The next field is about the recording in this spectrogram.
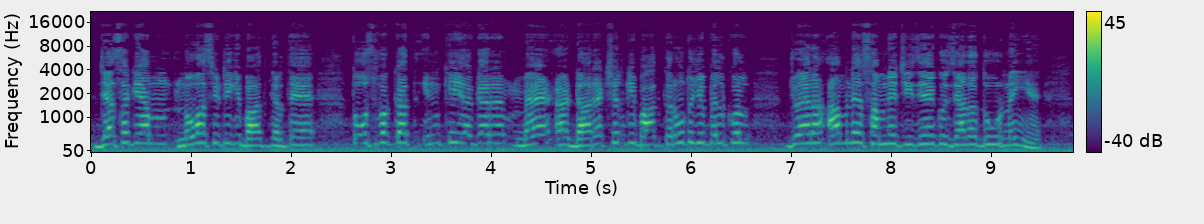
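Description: The speech moves at a moderate pace with few pauses and ordinary pitch variation. Clear background noise can be heard. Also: man, extremely high pitch for a man.

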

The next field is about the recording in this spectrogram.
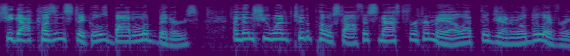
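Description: Someone is reading aloud in a natural voice, with intonation that stays lively.

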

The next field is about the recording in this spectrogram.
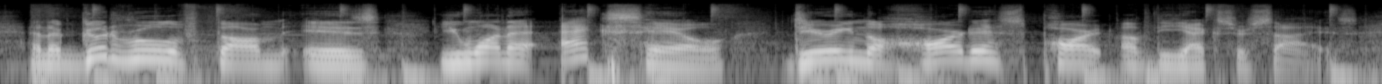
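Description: Faint background music is playing. A man talks at an average speed. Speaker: fitness coach. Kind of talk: tutorial. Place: gym. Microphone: headset.

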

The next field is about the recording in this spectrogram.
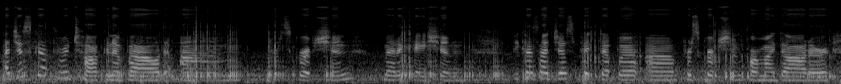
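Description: A woman over loud background noise. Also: dry sound with no echo. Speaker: vlogger. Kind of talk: casual vlog chat. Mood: cheerful, laughing. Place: car. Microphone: phone near.

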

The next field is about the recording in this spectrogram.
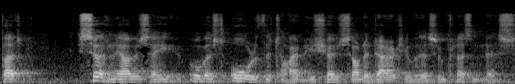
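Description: With a Derbyshire accent, a man speaks at a fairly quick pace and medium pitch. His intonation is fairly even, and background noise is noticeable. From Chesterfield, England. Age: 60s. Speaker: retired teacher, activist. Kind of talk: interview answer.

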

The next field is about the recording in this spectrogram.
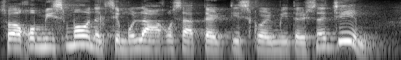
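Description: With lively intonation, a man speaks at a high pitch and a fairly quick pace. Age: 40s. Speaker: gym business owner and vlogger. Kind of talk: casual vlog talk. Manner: halting, many fillers.

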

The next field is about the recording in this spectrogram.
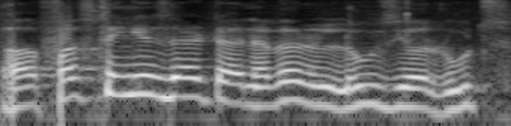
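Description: A man speaks with a North Indian accent. He keeps a moderate pace and lively intonation. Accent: Indian English, Hindi belt. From India, Jabalpur, Madhya Pradesh; Madhya Pradesh, India. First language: Hindi. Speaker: film director and author; guest. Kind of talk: interview. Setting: event interview at a literature festival. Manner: halting. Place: studio. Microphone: lapel.

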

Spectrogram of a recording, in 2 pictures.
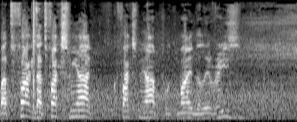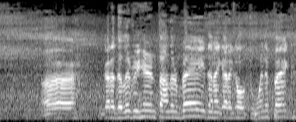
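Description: The speaker talks at a moderate pace with fairly even intonation, and noticeable background noise is present. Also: man. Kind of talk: casual vlog chat. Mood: frustrated, swearing. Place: car. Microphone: phone near.

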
